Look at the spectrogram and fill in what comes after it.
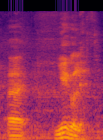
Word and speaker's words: Yegolith: Yegolith. Yegolith would be his daddy. – Okay. Doesn't seem like a very friendly person. – Yingolith. I said that wrong.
